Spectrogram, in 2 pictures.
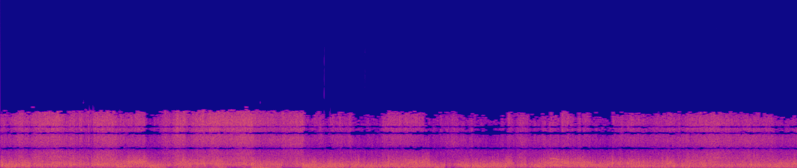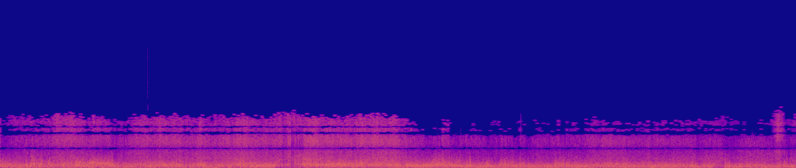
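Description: Wind rushing over the microphone of a camera carried by a skier moving downhill: a steady, loud rushing noise with only brief dips.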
